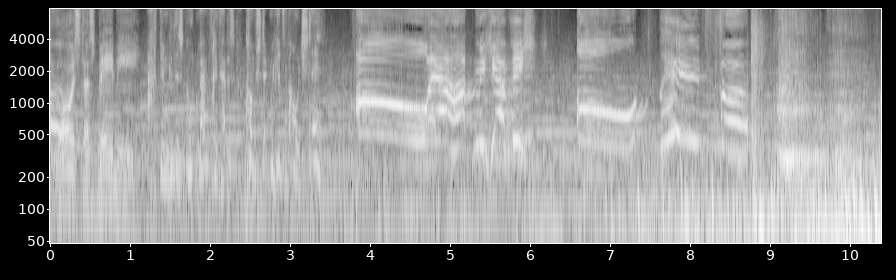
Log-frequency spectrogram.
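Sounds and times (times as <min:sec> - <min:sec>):
speech: 0:00.1 - 0:09.6
tiger roaring: 0:09.1 - 0:10.3.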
